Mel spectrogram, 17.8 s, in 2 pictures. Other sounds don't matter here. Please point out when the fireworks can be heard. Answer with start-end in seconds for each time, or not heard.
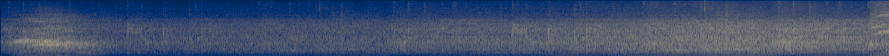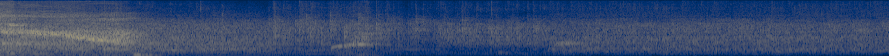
not heard.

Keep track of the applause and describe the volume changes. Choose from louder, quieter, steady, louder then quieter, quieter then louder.
louder then quieter.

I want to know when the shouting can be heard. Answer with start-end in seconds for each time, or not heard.
0.1-1.0, 8.7-10.3, 12.2-12.6.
